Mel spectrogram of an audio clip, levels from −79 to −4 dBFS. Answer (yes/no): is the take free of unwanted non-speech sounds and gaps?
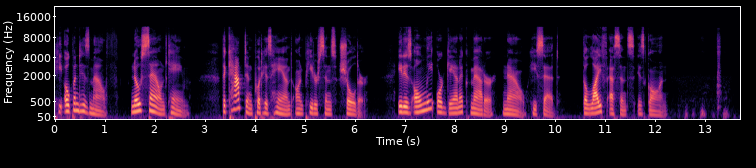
no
